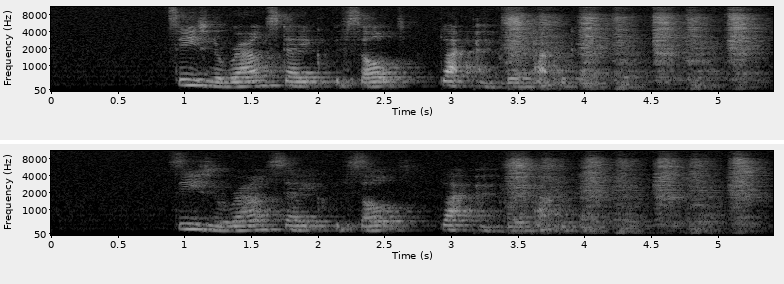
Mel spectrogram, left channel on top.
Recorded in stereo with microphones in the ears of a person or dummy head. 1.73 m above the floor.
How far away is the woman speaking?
About 4.5 m.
